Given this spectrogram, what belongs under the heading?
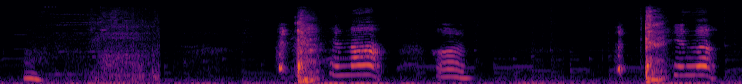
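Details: Sneeze compilation: two sharp sneeze bursts with voiced, high-pitched squeals, amid noisy breathy sounds and quiet background music.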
